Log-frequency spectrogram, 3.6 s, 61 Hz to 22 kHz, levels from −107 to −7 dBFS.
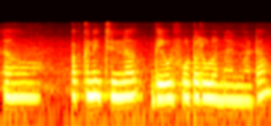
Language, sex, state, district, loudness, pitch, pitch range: Telugu, female, Andhra Pradesh, Annamaya, -16 LUFS, 235 Hz, 230-250 Hz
